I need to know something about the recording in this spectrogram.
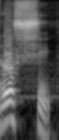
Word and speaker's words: রশ্মি: এরকম আছে রশ্মি, এই শব্দটা হলো অন্তঃস্তরের পর তালবস্বর সঙ্গে মফলা আছে, এজন্য তালবস্বর উচ্চারণ দুইবার হবে, ময়ের উচ্চারণ না হয়।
